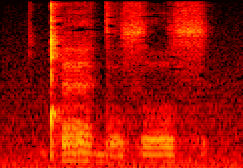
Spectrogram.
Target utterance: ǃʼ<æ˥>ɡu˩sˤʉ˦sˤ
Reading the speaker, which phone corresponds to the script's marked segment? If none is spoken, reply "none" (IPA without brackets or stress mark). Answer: æ˥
